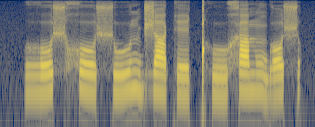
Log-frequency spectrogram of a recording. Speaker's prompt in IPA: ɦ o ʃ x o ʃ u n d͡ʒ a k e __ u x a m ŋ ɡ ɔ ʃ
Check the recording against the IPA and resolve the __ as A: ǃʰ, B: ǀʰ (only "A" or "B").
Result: A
